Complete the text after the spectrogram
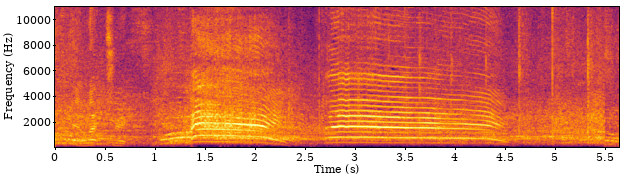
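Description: A man close by shouts and sings along with the crowd.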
